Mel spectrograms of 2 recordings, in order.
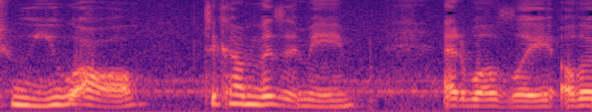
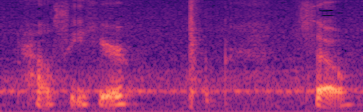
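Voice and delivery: ordinary delivery

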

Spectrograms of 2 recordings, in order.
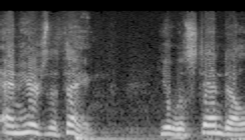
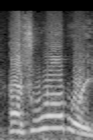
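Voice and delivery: high indignant shout; 9 semitones higher, 4 dB louder than usual. A narrator's reading. Tommy shouts at the deputy over the price, outraged. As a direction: yell it out, outraged. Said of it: "shouted Tommy".

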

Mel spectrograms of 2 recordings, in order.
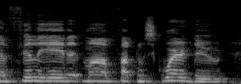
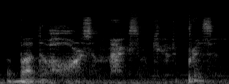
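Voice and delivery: whisper; 3 semitones higher, 13 dB quieter, faster than usual. Real, not acted. Pitching his channel.

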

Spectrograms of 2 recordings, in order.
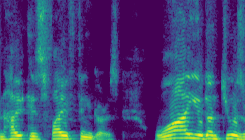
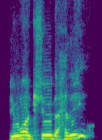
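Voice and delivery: ordinary talk, nothing marked

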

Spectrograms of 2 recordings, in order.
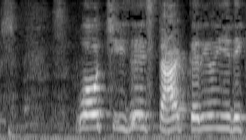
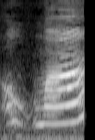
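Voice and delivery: crying out; 6 semitones higher, 10 dB louder, much slower than usual. Real, not acted. Baby cries out.

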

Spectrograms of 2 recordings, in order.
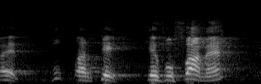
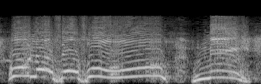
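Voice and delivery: crying plea; 6 semitones higher, 15 dB louder, much slower than usual. Acted. Jesus' question, crying.

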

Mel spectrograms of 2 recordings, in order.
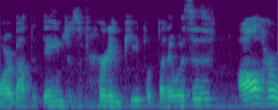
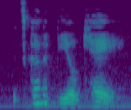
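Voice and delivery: whispered; 3 semitones lower, 6 dB quieter than usual. A narrator's reading. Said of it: "she whispered".

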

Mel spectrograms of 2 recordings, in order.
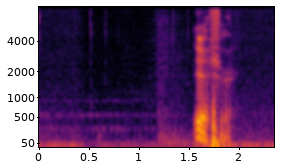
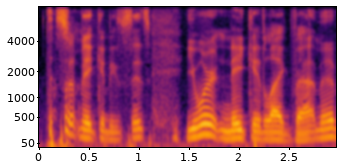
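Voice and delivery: normal talking voice

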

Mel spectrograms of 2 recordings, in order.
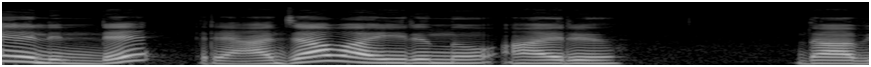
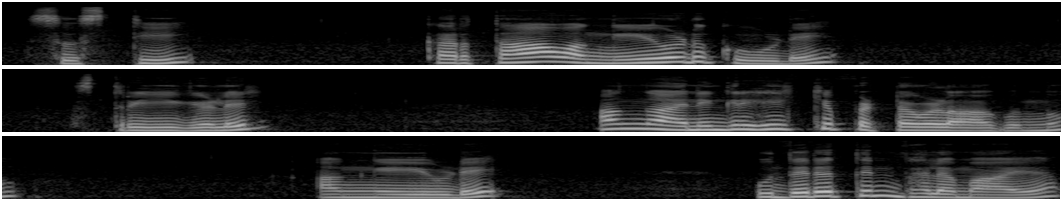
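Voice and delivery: chanted classroom prayer with pauses between phrases; prayer recitation; 3 semitones lower than usual. Acted. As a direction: lead the children through the Hail Mary reverently. Teacher leads class prayer.

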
